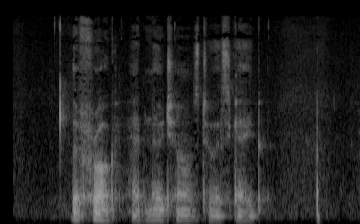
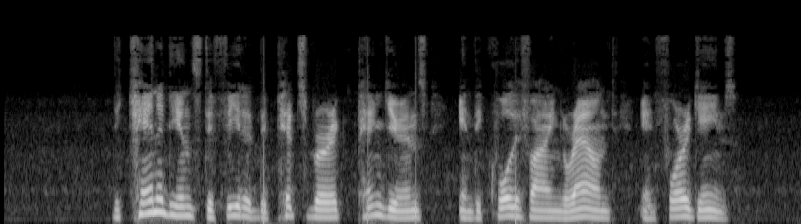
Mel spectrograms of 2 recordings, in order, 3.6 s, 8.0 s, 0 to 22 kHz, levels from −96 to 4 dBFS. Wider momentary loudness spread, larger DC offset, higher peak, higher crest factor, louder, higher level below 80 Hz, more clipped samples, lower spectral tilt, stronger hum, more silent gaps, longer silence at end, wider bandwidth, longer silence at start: about the same, 15 LU vs 14 LU; neither; second, -16 dBFS vs -4 dBFS; first, 28 dB vs 18 dB; second, -42 LUFS vs -22 LUFS; second, -80 dBFS vs -54 dBFS; neither; second, -3.5 dB/octave vs -7 dB/octave; neither; neither; second, 0.35 s vs 0.75 s; first, 16 kHz vs 11.5 kHz; second, 0.15 s vs 1.15 s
